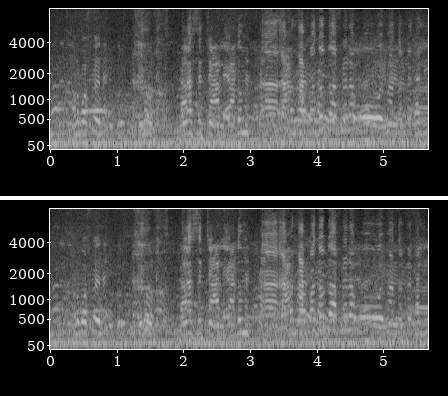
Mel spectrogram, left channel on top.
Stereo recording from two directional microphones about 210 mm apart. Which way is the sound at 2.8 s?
45° right (ahead or behind).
